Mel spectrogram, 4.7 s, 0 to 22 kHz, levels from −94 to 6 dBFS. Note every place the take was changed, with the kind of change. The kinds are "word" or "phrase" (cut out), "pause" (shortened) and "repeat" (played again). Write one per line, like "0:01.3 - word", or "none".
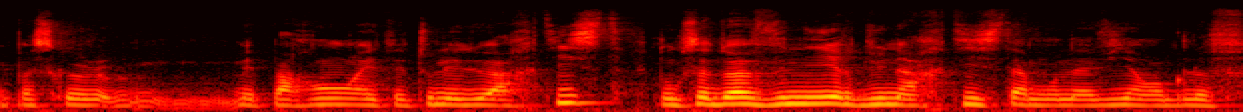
0:02.4 - pause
